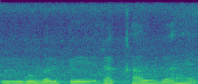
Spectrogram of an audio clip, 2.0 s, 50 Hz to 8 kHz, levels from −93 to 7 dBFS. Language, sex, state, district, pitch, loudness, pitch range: Hindi, male, Uttar Pradesh, Hamirpur, 150 Hz, -14 LUFS, 145-150 Hz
